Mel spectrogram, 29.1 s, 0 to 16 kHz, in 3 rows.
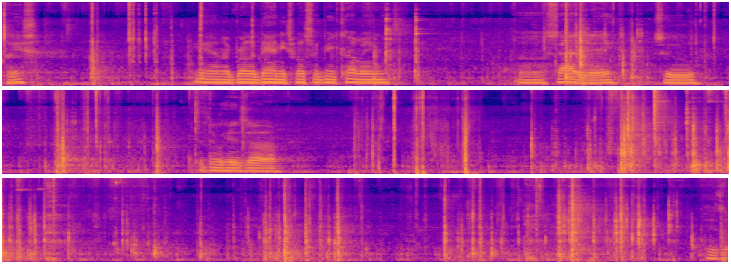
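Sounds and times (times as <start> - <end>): hand tools clicking and rattling: 16.8 - 29.0.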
